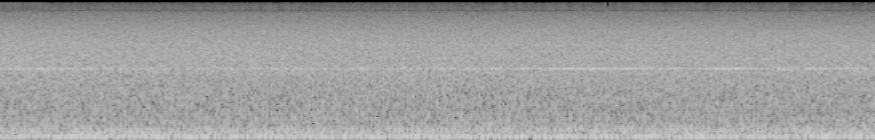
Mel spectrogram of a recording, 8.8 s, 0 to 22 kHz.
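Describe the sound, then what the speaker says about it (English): A steady, loud engine drone and airflow roar from an aircraft in Microsoft Flight Simulator 2024 as landing gear and flaps are lowered on approach, an unbroken rumble without distinct mechanical clunks. "let's go ahead and put down our landing gear, give the aircraft some more speed. Go ahead and add some flaps."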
